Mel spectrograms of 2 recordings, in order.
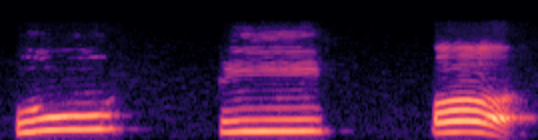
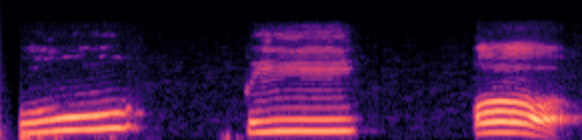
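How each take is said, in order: Both takes have the same delivery.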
